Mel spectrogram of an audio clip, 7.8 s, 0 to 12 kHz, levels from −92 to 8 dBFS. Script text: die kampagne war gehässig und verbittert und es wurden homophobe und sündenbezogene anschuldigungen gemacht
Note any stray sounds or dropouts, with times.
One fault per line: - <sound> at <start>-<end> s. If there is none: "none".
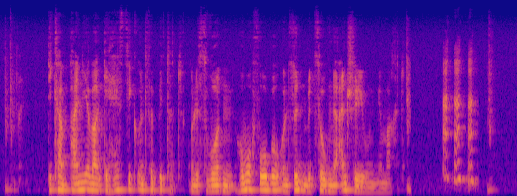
- laugh at 6.6-7.2 s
